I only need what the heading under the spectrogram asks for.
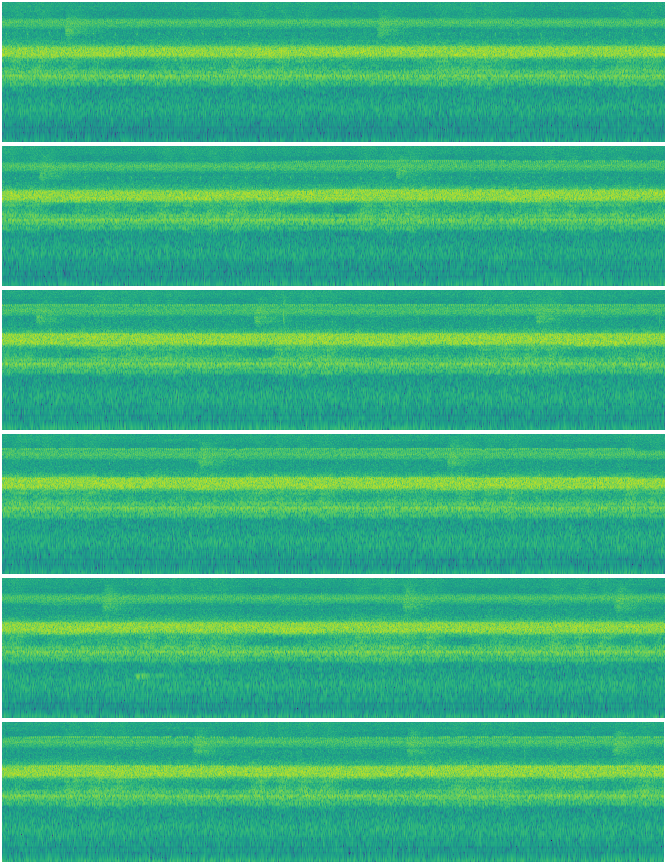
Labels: Are people talking?
no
